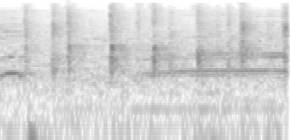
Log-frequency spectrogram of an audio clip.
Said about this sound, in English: Y'all give her a round of applause.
